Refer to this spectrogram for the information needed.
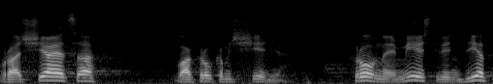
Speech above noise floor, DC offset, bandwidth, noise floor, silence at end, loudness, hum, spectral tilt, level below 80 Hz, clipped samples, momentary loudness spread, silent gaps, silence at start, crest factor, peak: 35 dB; under 0.1%; 11.5 kHz; -63 dBFS; 0.05 s; -28 LUFS; none; -6.5 dB/octave; -64 dBFS; under 0.1%; 17 LU; none; 0 s; 18 dB; -10 dBFS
